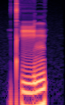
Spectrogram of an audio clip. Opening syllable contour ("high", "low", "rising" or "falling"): rising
